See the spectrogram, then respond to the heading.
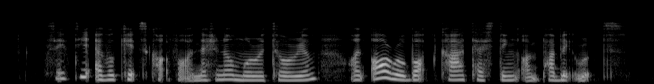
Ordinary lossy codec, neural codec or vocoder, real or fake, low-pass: none; vocoder, 44.1 kHz, 80 mel bands, Vocos; fake; 7.2 kHz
